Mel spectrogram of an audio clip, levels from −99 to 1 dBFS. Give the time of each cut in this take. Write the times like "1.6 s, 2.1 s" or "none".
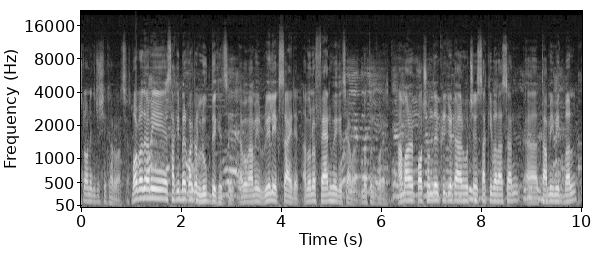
0.9 s, 4.4 s, 6.1 s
